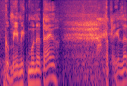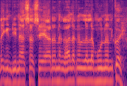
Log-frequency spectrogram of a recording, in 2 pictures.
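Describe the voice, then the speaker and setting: A man's voice: medium pitch, steady tone, fairly quick, natural voice. An actor playing a breezy, carousing man in a Filipino radio drama, talking in a casual, cocky way. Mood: breezy, coaxing. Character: breezy carousing brother-in-law, protective of his sister. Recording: noisy radio drama track.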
